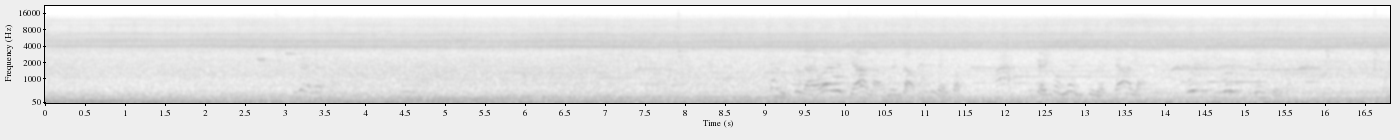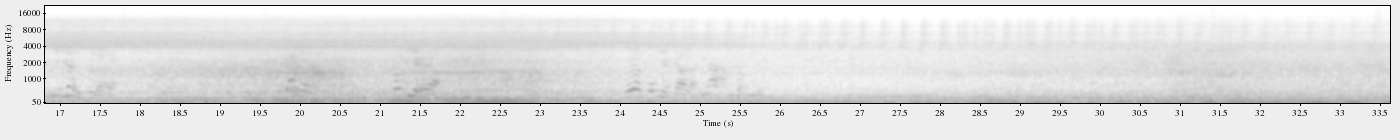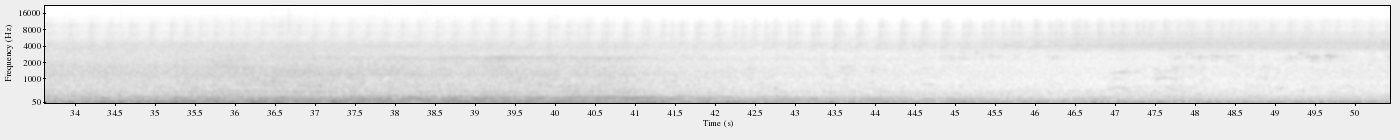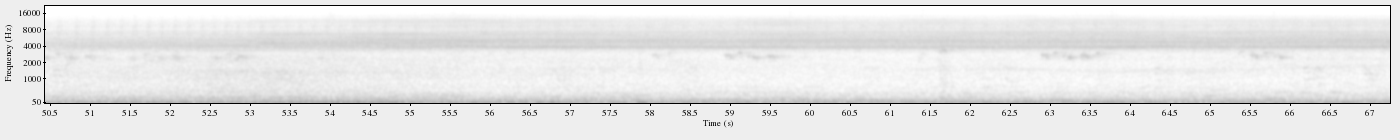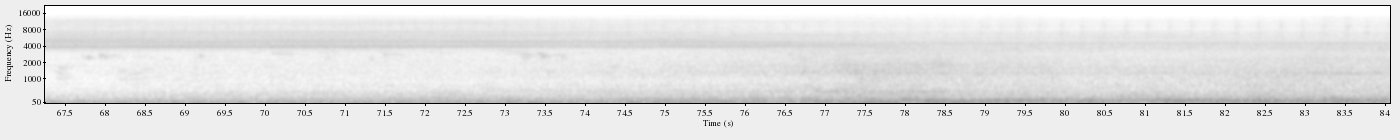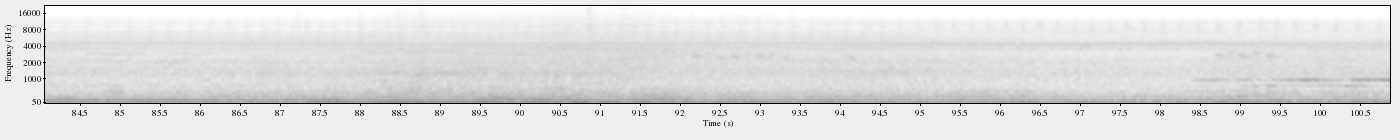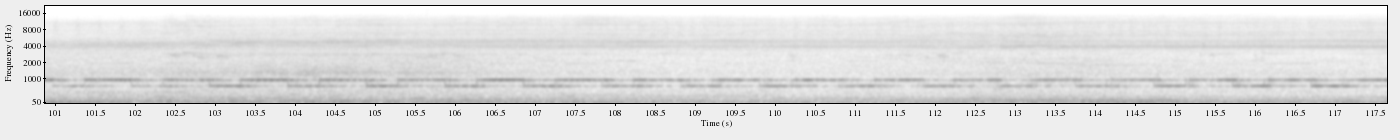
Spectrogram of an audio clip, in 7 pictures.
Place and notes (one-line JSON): {"title": "舊社公園, Zhongli Dist., Taoyuan City - Small park", "date": "2017-07-28 07:53:00", "description": "in the Park, Cicada cry, birds sound, traffic sound, ambulance", "latitude": "24.95", "longitude": "121.22", "altitude": "135", "timezone": "Asia/Taipei"}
